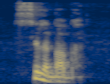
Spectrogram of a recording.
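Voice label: "syllabub", British English; pronunciation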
